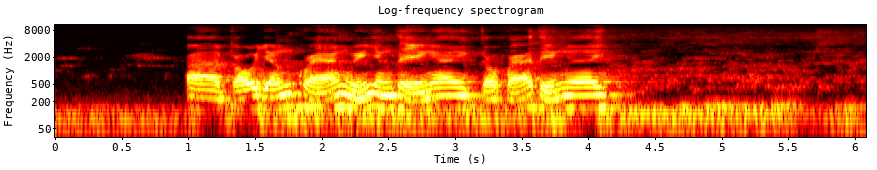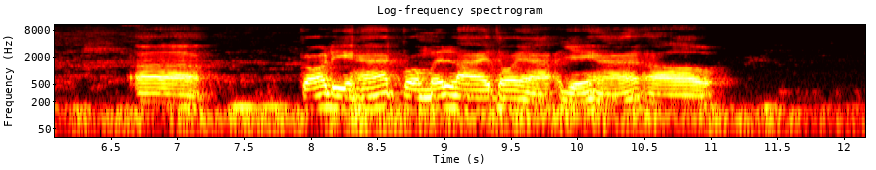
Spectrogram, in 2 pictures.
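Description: An older man speaks calmly, close to the microphone.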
